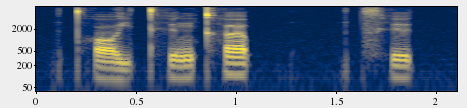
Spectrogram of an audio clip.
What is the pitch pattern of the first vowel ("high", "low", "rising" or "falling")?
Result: low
